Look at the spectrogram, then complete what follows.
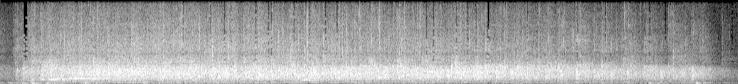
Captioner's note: applause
